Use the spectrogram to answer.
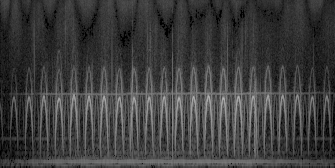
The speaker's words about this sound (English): Here are a few samples of it. We've given these noises names. Here, for example, is the one we've called wobbler.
